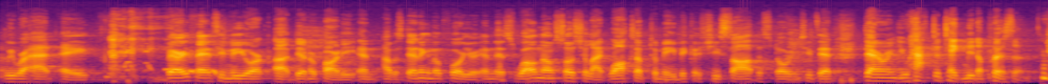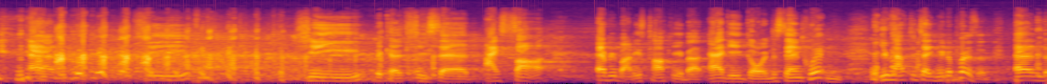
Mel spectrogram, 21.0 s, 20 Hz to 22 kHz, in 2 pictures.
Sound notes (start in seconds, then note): 10.5 all laughing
